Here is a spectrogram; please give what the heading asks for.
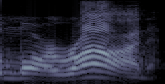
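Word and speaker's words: Morán: It is Emilio Moron, accent on the A that obviously is non-screen, and Mike Purcell.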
